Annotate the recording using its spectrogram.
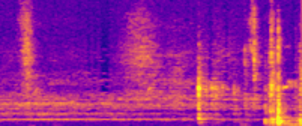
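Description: Very quiet, with a faint steady tone under it, then a single light click a little past the middle as the clear plastic dome lid is set back onto a small egg incubator.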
